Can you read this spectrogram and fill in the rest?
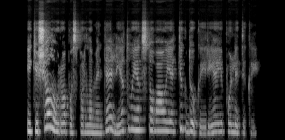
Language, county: Lithuanian, Šiauliai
